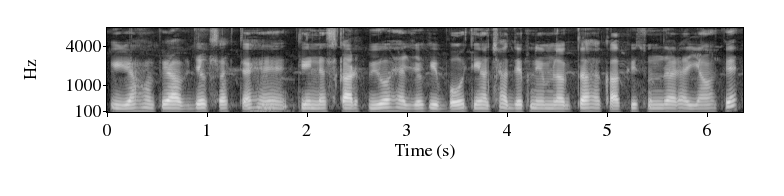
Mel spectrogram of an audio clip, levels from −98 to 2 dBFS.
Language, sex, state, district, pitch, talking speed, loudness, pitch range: Hindi, male, Bihar, Gopalganj, 120 Hz, 205 wpm, -20 LUFS, 115-120 Hz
